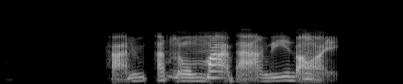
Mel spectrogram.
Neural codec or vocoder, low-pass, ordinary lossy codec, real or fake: autoencoder, 44.1 kHz, a latent of 192 numbers a frame, MeloTTS; 5.4 kHz; none; fake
